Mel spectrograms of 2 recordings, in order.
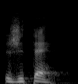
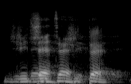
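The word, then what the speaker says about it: Djitté: The way that his name is pronounced is Jite. – Jite. – Musa Jite. You know, it has a D Jite. In front of it, but it's Jite. I think it's like French. – It's French.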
